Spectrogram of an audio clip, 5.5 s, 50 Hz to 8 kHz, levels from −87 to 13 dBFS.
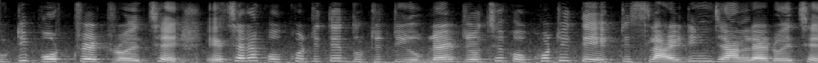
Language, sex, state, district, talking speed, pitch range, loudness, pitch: Bengali, female, Bihar, Katihar, 155 wpm, 250-330 Hz, -16 LUFS, 280 Hz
